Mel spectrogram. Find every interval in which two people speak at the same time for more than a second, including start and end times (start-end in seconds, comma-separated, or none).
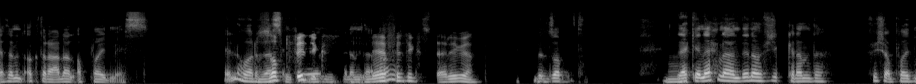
2.5-4.1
